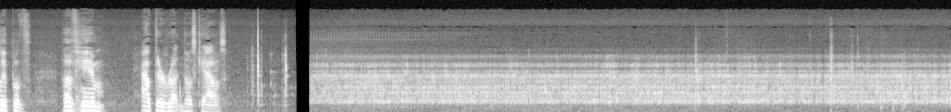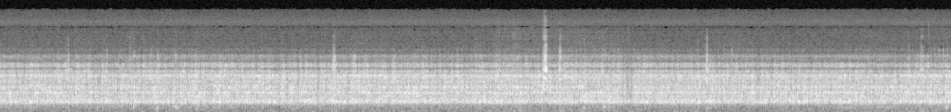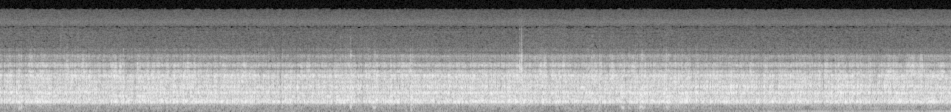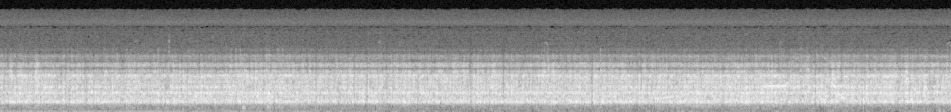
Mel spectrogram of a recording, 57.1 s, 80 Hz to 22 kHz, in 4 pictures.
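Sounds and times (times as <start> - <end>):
faint clicks: 3.7 - 57.0
steady hum of held tones: 4.7 - 57.0.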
